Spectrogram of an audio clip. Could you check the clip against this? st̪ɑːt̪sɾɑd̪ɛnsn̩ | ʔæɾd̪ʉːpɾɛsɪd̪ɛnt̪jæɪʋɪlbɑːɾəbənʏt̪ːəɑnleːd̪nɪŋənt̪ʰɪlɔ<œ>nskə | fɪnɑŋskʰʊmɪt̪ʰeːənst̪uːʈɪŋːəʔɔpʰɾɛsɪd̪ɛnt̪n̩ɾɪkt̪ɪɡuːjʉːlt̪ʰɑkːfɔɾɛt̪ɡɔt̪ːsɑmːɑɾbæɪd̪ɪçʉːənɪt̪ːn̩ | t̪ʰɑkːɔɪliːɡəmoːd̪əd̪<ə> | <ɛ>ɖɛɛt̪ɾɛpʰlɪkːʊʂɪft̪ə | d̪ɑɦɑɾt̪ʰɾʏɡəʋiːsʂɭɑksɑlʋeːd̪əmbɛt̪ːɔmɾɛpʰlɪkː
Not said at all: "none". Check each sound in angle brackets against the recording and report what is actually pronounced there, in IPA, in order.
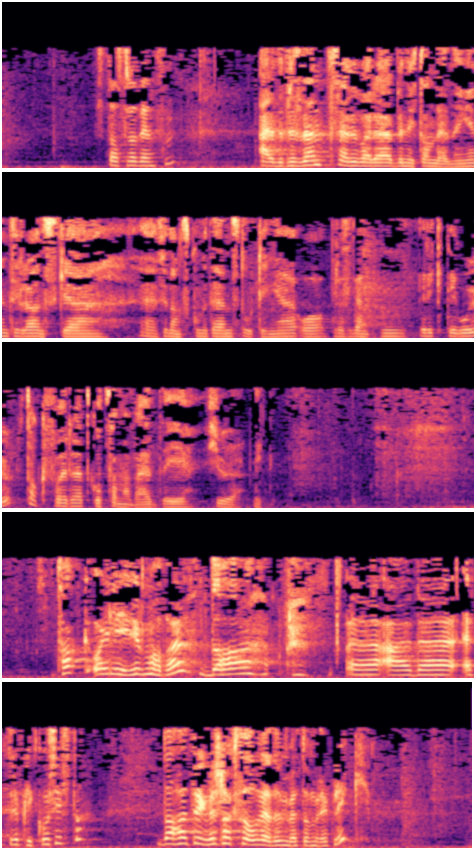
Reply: œ, ɑ, æ

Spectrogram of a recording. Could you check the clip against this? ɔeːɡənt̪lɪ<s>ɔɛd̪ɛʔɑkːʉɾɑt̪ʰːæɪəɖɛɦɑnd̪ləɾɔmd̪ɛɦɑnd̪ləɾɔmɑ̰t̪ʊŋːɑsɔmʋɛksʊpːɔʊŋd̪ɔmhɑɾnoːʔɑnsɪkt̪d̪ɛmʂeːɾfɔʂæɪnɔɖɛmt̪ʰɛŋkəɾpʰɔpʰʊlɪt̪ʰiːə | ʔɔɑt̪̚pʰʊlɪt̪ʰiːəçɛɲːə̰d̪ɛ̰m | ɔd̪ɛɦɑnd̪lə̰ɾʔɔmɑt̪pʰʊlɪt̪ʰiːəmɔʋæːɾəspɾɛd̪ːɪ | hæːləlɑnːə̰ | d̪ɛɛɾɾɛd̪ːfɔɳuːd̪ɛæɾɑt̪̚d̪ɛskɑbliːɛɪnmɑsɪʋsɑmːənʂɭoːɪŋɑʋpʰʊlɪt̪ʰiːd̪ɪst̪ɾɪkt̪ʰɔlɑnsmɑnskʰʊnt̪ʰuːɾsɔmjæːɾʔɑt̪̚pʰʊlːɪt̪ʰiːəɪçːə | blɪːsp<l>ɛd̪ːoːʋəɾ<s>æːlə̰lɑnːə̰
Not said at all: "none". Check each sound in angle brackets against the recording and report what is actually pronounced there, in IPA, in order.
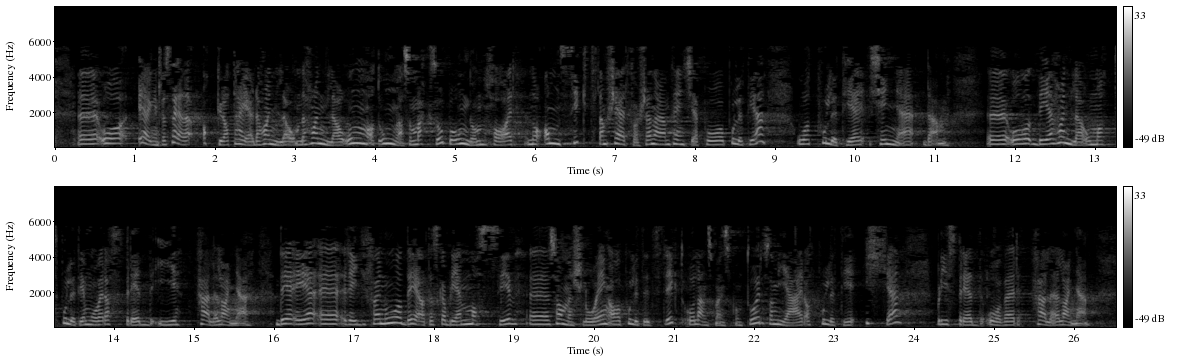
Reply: s, ɾ, h

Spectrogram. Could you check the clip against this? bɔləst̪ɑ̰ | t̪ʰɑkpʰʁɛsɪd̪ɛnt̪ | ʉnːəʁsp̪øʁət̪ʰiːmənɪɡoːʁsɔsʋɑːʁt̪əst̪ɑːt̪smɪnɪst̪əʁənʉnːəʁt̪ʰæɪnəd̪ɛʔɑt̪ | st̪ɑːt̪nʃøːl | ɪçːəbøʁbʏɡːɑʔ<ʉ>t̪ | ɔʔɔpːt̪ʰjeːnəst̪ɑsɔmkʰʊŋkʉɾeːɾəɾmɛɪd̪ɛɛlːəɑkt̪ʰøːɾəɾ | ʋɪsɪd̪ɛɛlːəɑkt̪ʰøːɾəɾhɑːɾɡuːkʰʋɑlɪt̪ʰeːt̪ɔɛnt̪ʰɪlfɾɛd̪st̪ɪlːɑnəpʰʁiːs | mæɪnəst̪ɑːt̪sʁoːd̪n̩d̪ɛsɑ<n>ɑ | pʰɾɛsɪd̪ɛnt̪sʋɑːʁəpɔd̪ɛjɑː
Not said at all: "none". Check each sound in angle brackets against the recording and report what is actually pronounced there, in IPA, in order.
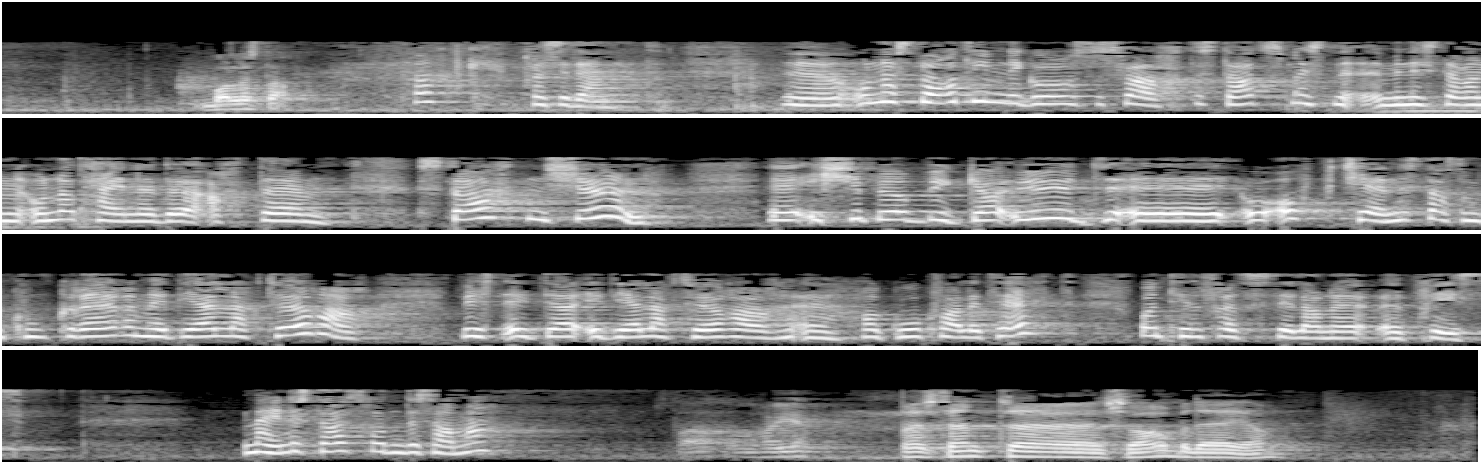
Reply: ʉː, m

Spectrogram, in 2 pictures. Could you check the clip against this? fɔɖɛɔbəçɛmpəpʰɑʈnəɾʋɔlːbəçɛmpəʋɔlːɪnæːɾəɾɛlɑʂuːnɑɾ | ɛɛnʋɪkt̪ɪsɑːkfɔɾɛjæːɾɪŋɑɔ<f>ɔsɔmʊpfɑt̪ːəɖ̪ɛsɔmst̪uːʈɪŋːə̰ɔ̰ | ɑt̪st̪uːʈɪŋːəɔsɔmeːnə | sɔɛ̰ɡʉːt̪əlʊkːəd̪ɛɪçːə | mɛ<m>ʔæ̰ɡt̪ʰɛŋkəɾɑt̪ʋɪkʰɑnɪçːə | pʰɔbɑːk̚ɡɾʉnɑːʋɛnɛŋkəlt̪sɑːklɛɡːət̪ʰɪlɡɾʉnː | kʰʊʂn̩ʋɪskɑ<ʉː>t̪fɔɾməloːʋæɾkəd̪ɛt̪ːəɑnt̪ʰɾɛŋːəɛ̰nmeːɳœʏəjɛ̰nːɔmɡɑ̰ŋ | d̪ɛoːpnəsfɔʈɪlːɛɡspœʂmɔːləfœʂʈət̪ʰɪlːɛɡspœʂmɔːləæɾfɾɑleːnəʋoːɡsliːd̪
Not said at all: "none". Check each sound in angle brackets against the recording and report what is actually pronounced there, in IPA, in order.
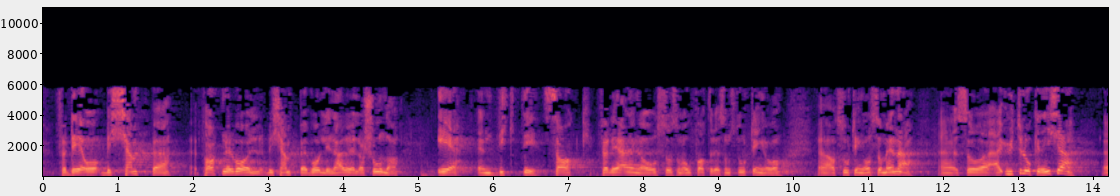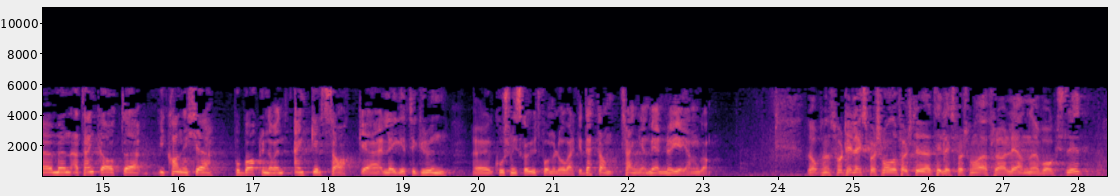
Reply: s, n, ʉː

